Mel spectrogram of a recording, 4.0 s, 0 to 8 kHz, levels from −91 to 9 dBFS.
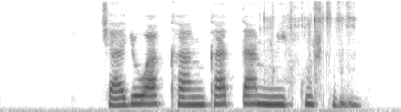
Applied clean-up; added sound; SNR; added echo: neural diffusion model UNIVERSE++.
